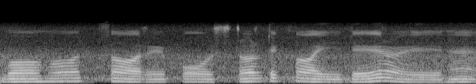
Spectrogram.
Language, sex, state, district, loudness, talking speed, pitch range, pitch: Hindi, male, Madhya Pradesh, Umaria, -17 LUFS, 90 wpm, 120-145 Hz, 130 Hz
